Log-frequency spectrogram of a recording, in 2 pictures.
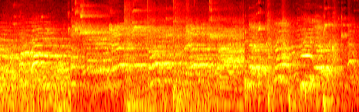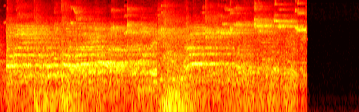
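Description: Basketball game sound in a gym: crowd voices and a ball bouncing on the hardwood court, ringing in a large hall. The sound changes abruptly about seven seconds in and cuts off suddenly near the end.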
